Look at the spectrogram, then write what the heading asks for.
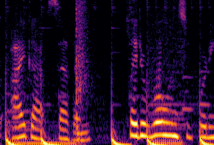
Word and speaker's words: IGOT7: A steadfast and growing fan base called IGOT7 played a role in supporting this journey. When pronounced in Korean, IGOT7 sounds like the term agase, or baby bird.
